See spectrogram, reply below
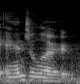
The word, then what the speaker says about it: Angelo: Fuck, Chloe Angelo, welcome to this podcast. Angelo. Did I say it right? Like D'Angelo? – Yes.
